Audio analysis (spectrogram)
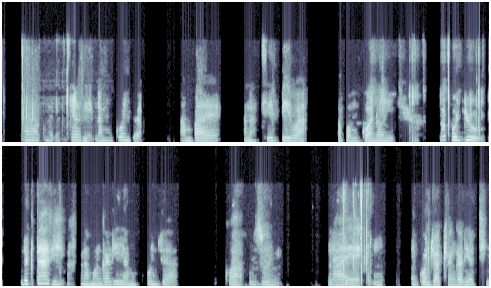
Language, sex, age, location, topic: Swahili, female, 36-49, Wajir, health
